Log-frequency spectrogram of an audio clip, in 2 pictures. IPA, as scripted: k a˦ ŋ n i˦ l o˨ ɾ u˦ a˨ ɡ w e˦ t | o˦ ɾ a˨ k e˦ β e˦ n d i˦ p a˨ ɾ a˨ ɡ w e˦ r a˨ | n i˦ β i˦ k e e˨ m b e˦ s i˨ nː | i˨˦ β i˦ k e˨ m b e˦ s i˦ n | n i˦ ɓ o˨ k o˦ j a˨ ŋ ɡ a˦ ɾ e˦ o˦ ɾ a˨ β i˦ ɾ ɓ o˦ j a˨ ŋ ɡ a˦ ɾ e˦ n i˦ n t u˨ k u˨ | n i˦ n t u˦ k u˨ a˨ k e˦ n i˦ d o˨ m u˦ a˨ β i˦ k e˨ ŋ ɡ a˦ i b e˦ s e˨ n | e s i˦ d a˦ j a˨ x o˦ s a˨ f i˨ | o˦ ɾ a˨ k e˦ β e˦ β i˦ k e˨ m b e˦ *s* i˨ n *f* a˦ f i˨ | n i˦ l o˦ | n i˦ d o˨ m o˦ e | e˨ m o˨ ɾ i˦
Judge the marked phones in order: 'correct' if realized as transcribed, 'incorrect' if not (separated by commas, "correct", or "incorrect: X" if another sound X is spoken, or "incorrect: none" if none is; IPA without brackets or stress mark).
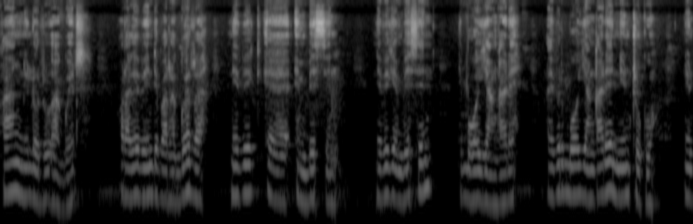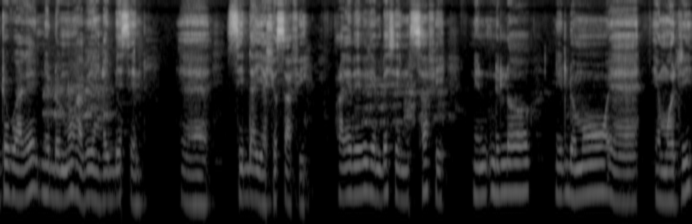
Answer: correct, incorrect: s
